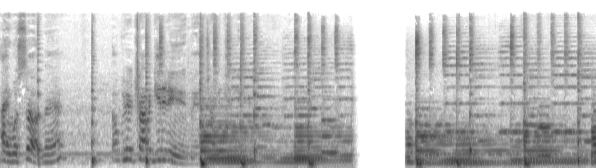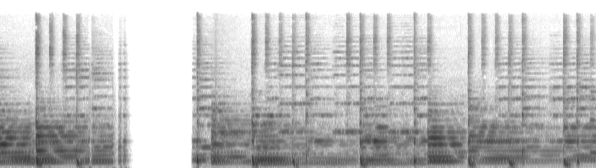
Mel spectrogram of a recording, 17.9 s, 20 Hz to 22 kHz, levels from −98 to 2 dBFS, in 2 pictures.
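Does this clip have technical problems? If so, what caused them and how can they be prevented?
Yes. There are two long network dropouts, from 5.27 to 6.1 s and from 10.81 to 11.84 s. The sound trails off into a fading buzz or hiss and then silence. That silence lasts about 0.71 s and then 0.91 s. The audio resumes further on, so roughly 0.8 s and 1 s are lost. The likely cause is that the stream stopped arriving entirely. A more stable connection, such as wired rather than congested wireless, prevents this.

Short concealed packet loss occurs at 10.27 s and again at 10.74 s. Each hole is about 40 ms. The receiver fills it by stretching the preceding sound, then blends back in. It is heard as a brief smear or wobble. Forward error correction or a slightly deeper jitter buffer prevents this.

A burst of packet loss runs from 10.62 to 10.73 s. About 80 ms in a row failed to arrive in time. 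The last sound is held as a buzz or hiss that fades. The audio then picks up later, with that stretch missing. Reducing network congestion and enabling redundancy prevents this.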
